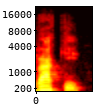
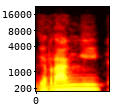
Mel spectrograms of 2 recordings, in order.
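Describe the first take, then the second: First: The middle consonant is a k sound. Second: The middle consonant is an ng sound. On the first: This is the South Island dialect. "the South substitute it for K like" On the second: This is the North Island dialect. "The North pronounce N G like"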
